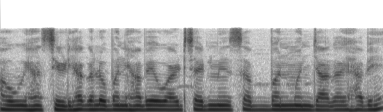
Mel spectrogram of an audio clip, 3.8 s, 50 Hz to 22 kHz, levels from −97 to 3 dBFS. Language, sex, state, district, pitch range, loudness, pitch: Chhattisgarhi, male, Chhattisgarh, Rajnandgaon, 145-150 Hz, -14 LUFS, 150 Hz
